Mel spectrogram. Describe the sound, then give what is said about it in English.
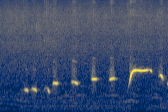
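Someone whistles a short, lilting tune, a run of clear pitched notes rising and falling with a longer held note near the end, fairly soft with no talking. “Dupin, are you whistling?”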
